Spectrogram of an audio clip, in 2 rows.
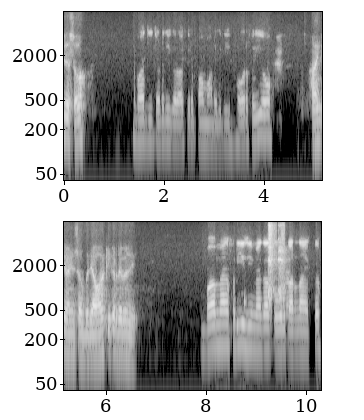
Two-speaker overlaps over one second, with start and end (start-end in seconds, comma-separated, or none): none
